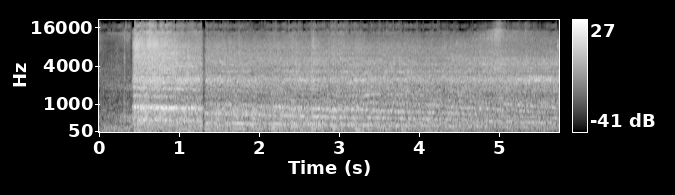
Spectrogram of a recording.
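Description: A moving train rumbles and hums continuously from the inside, a steady, fairly loud ride with a sharp click near the start and no talking.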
